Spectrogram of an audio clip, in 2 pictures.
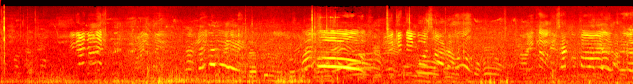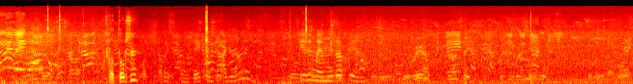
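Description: Young women call out and shout to each other outdoors.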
